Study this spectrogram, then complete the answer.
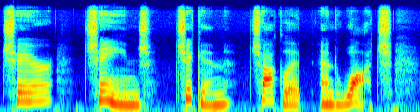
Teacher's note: That sound begins with a small burst before it continues. It's different from sh even though learners sometimes mix them up.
